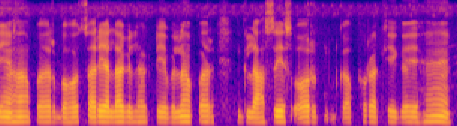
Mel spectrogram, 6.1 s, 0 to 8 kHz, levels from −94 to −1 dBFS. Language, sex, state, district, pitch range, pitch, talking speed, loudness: Hindi, male, Jharkhand, Ranchi, 115-125 Hz, 120 Hz, 135 wpm, -20 LUFS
